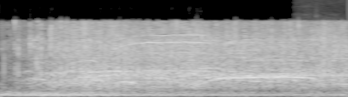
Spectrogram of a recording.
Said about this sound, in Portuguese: Abre aspas para Donald Trump, aplausos aí, né, da convenção do Partido Republicano para traduzir o que foi que disse Donald Trump aí nesse trecho do discurso na convenção do Partido Republicano.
